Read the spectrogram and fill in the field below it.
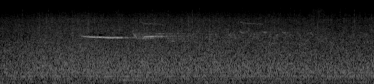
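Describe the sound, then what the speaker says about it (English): Rain falling in Minecraft with the Mesabrook modpack, a steady soft wash of patter that holds evenly throughout, with a faint brief chirp near the start and no talking. "Got some rain."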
